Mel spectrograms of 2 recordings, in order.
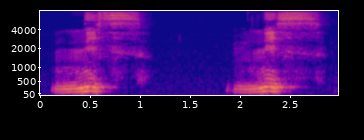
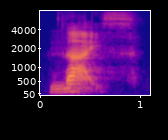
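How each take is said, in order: First: NICE said as French "niss"; NICE with a long ee vowel and final s; correct French pronunciation. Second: NICE said as English "naïs"; NICE read the English way, with an eye vowel; English mispronunciation. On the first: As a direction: model French NICE, rhyming with Brice. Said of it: "cette ville-là se prononce différemment". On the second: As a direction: rhyme NICE with English "ice". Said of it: "comme en anglais". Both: Shown as a demonstration.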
